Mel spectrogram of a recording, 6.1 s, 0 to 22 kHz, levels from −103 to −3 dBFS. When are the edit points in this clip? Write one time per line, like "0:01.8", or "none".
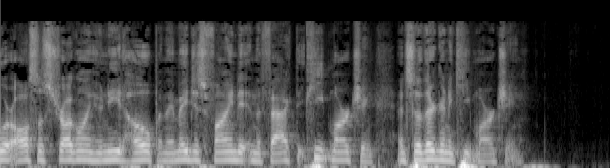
0:03.0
